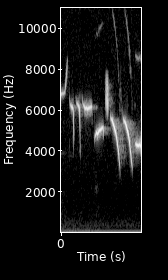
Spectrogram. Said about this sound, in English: And so little birds sang in praise and wonder.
